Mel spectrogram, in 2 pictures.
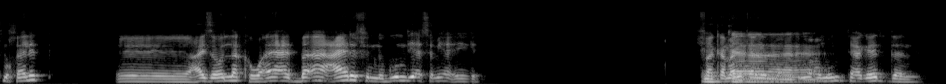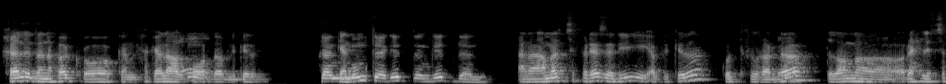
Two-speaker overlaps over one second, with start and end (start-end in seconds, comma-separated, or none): none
